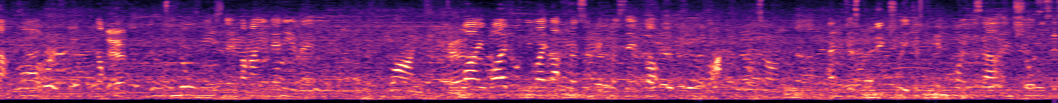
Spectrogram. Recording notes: Live from Bloodstock 2023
